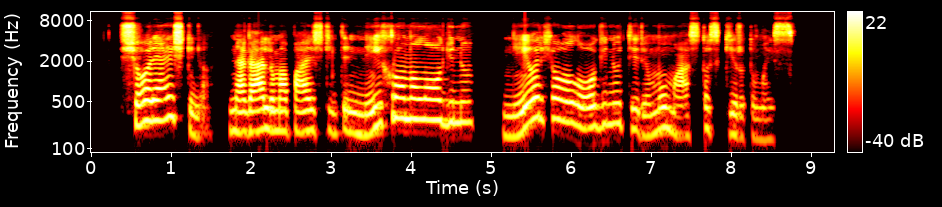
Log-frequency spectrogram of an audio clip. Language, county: Lithuanian, Klaipėda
